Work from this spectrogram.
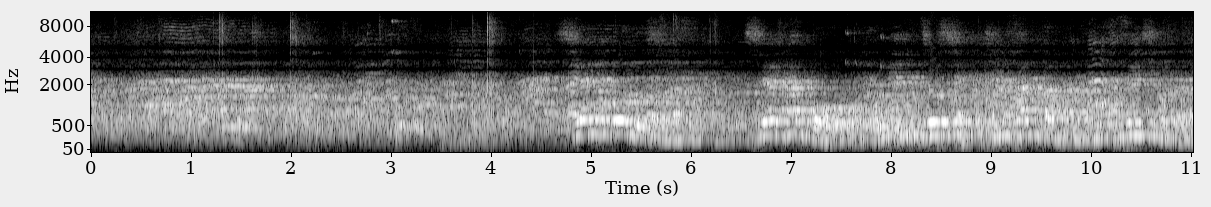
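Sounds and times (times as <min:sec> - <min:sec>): voices echoing in a hall: 0:00.0 - 0:11.0.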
